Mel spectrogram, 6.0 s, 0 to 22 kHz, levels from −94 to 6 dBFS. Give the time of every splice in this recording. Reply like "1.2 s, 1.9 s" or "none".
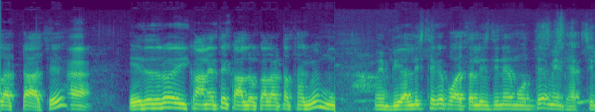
3.4 s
